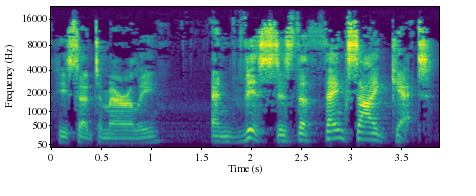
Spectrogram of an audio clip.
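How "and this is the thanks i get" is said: put-on slow, bitter British accent; sarcastic British-accented reproach. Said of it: "in that British accent of his".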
